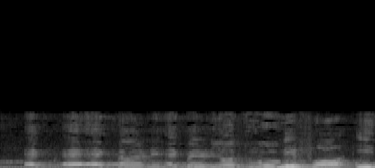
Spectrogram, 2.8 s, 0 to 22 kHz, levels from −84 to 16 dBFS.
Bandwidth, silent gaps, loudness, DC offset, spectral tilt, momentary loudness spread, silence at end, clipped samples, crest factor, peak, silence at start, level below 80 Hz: 7.6 kHz; none; -27 LUFS; 0.8%; -8 dB/octave; 11 LU; 0 s; under 0.1%; 16 dB; -10 dBFS; 0 s; -50 dBFS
